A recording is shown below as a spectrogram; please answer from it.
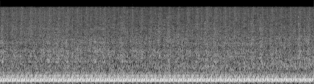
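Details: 1997 Nissan Altima with low power and stalling: rough idle with a fast, fairly even light rattle, about three or four a second. Cap and plugs were replaced and the fuel pump was heard priming; the cause was later found to be a gasket rubber seal torn by overheating from fans not working.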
